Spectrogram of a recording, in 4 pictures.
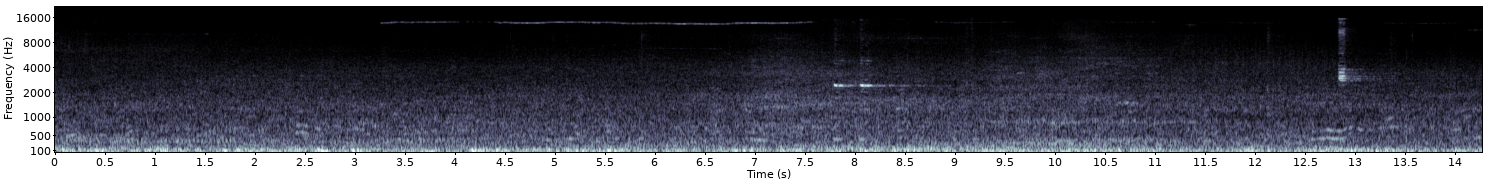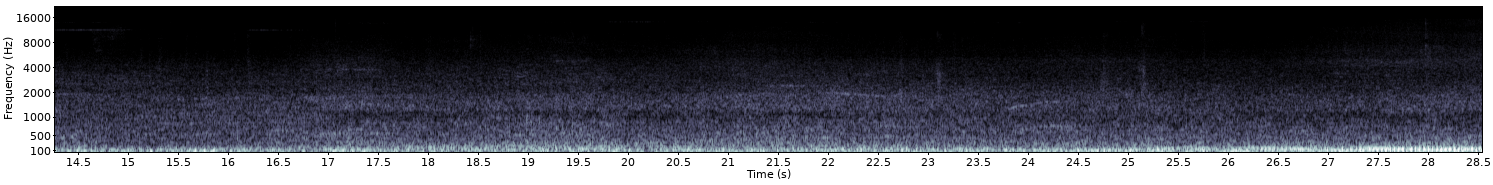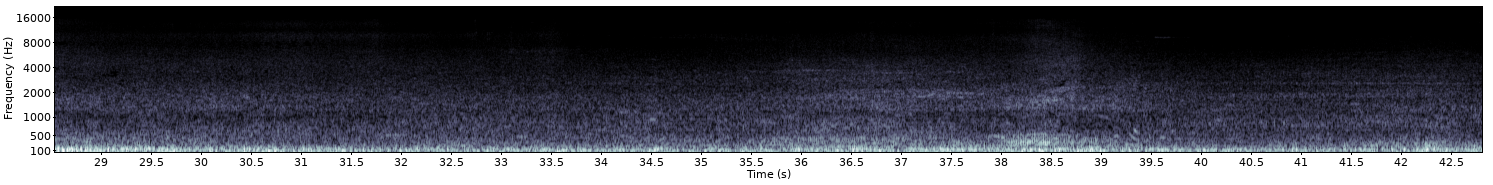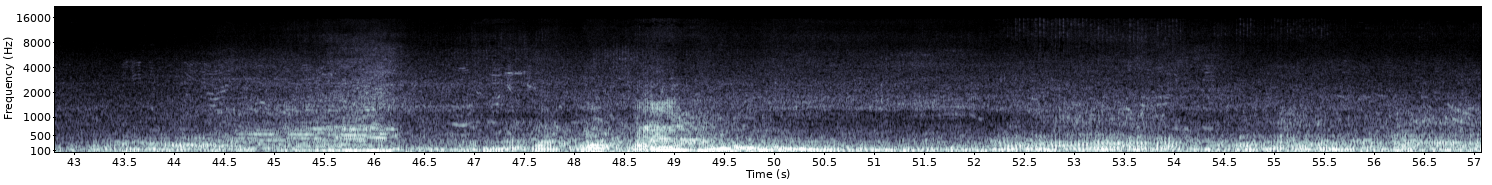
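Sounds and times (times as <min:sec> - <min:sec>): cars and motorbikes passing: 0:00.0 - 0:57.0
traffic engine rumble: 0:00.0 - 0:57.0.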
